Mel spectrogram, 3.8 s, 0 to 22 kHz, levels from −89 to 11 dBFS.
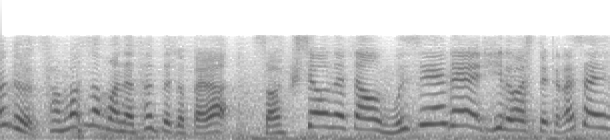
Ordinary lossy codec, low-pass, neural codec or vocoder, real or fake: none; none; codec, 16 kHz, 0.5 kbps, FunCodec, trained on Chinese and English, 25 frames a second; fake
